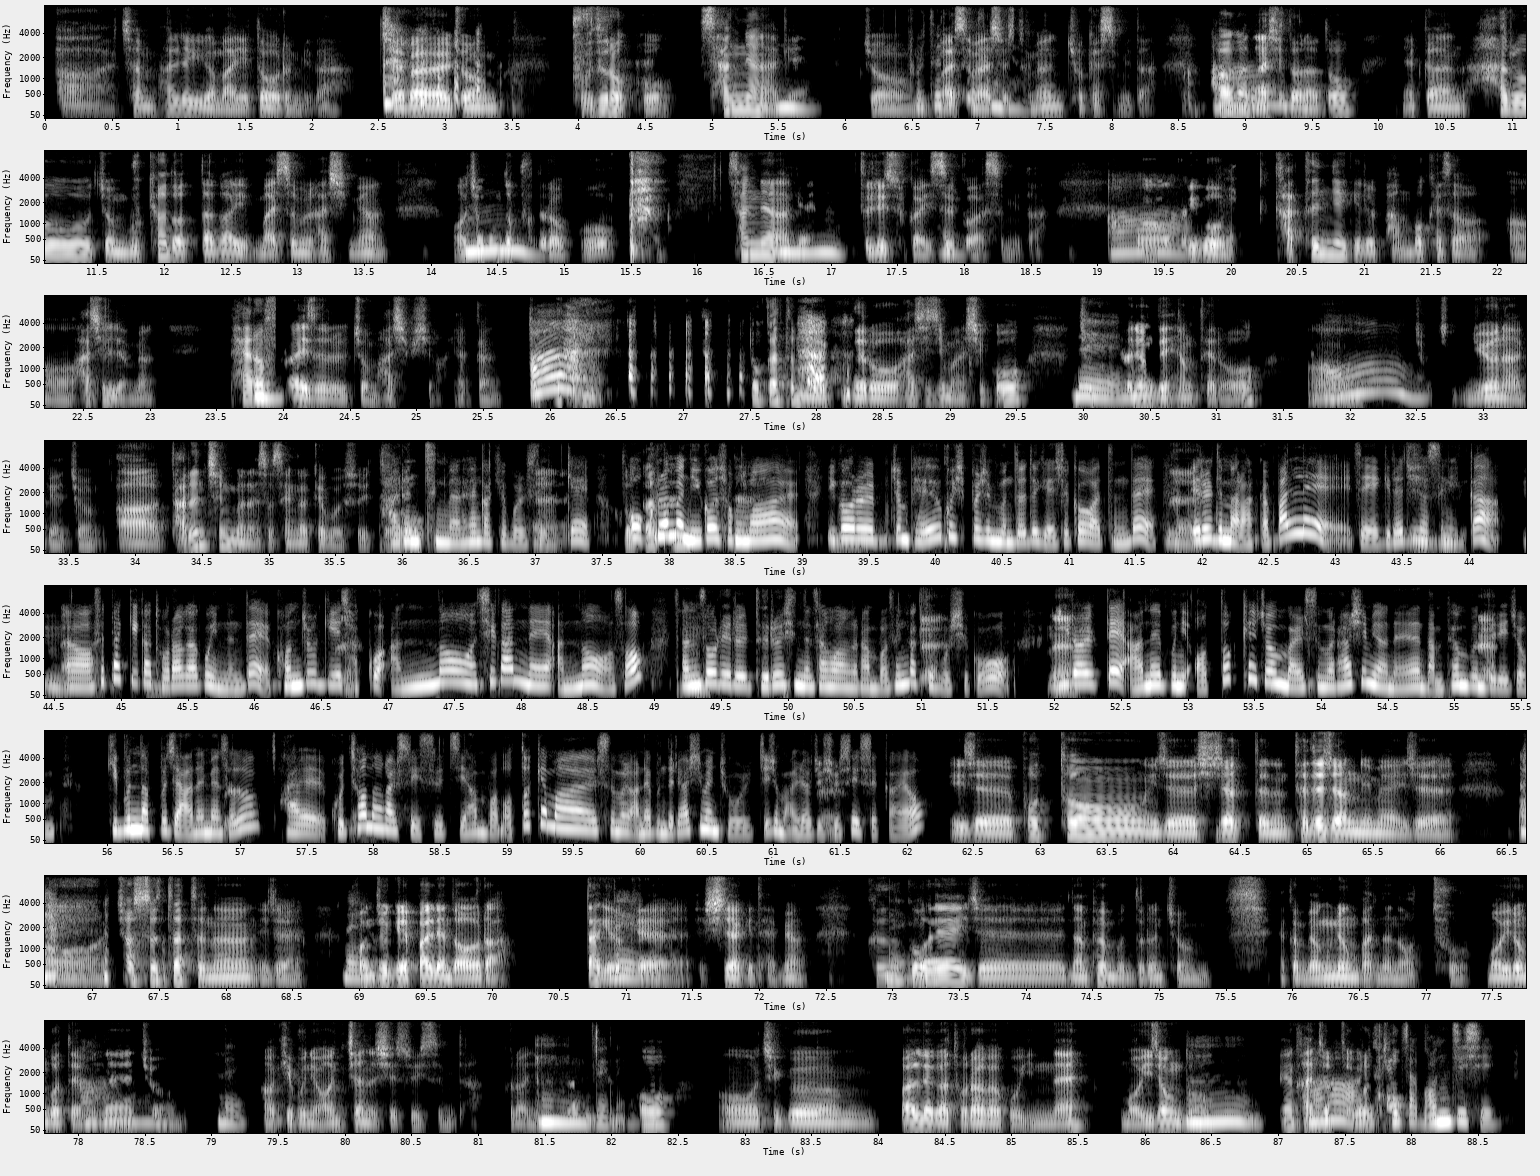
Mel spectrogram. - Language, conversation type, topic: Korean, podcast, 맞벌이 부부는 집안일을 어떻게 조율하나요?
- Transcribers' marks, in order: laugh; tapping; cough; other background noise; in English: "paraphrase를"; put-on voice: "paraphrase를"; laughing while speaking: "아"; laugh; laugh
